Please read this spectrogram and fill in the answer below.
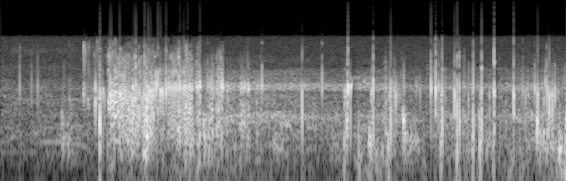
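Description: Water sloshing and gurgling as heard by a submerged microphone, with many sharp knocks and clicks. It starts about a second in, louder and muffled.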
